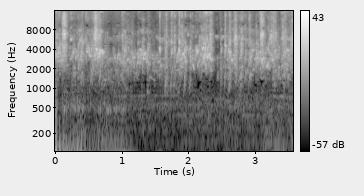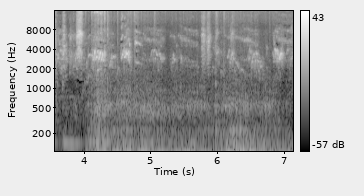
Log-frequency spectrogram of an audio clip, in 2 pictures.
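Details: Dense budgerigar chatter of high chirps and grating warbles, growing busier in the second half, with a steady low hum beneath.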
